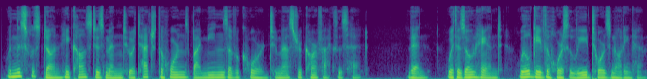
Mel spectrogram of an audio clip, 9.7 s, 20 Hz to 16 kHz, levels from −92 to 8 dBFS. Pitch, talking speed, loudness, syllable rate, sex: 105 Hz, 210 wpm, -17 LUFS, 5.0 syllables/s, male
